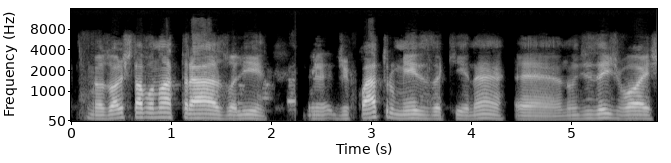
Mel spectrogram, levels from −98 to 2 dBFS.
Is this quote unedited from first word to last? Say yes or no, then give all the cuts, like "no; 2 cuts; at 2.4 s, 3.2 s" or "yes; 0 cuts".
no; 1 cut; at 4.4 s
